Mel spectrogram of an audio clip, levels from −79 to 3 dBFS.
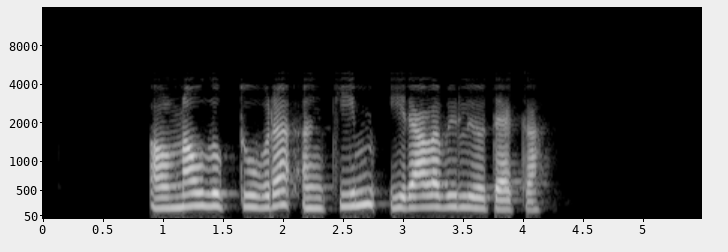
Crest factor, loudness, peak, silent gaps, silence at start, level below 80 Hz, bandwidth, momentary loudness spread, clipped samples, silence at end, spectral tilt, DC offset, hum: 18 dB; -18 LUFS; -2 dBFS; none; 0.9 s; -66 dBFS; 4.7 kHz; 8 LU; under 0.1%; 1.35 s; -12 dB/octave; under 0.1%; none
